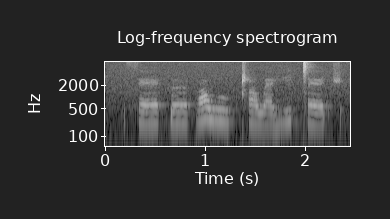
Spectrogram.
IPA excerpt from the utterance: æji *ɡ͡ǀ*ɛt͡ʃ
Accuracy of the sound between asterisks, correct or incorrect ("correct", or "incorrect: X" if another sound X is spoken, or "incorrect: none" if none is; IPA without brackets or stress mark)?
incorrect: ǀ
